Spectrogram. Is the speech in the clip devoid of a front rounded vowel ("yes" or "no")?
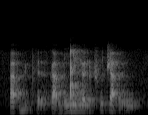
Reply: no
